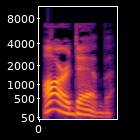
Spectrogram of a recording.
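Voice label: "ardeb", English, British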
